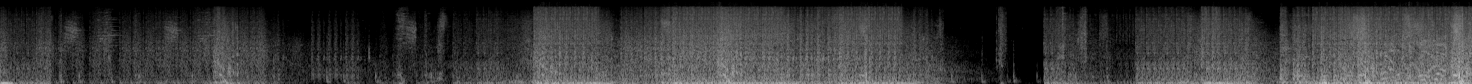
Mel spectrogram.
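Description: Rapid bursts of automatic gunfire from the online shooter game Point Blank, loud and dense with short gaps, mixed with game effects and some faint voice.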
